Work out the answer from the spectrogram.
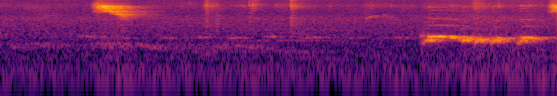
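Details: Local zebra dove: a high chirp from another bird early on, then the dove's rolling, trilled coo begins near the end, strong and wavering.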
